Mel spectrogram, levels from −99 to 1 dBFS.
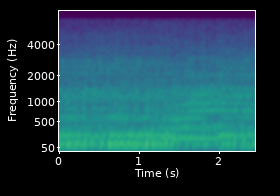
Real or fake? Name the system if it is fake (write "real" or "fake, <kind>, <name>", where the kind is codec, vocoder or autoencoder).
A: real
